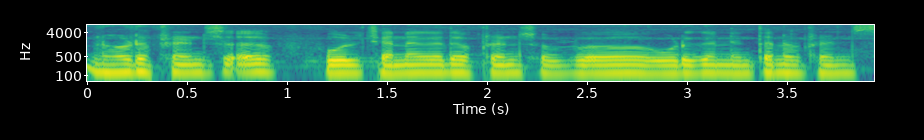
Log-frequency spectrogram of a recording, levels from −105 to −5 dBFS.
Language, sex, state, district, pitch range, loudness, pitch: Kannada, male, Karnataka, Raichur, 120-130 Hz, -16 LUFS, 125 Hz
